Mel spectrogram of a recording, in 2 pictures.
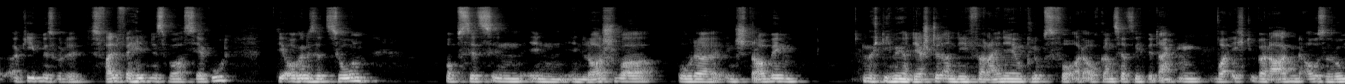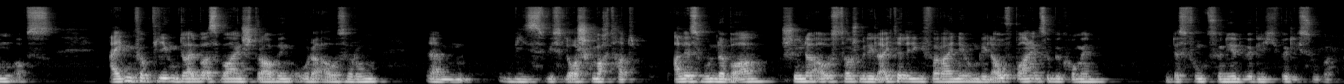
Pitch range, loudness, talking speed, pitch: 125-135 Hz, -19 LUFS, 175 wpm, 130 Hz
